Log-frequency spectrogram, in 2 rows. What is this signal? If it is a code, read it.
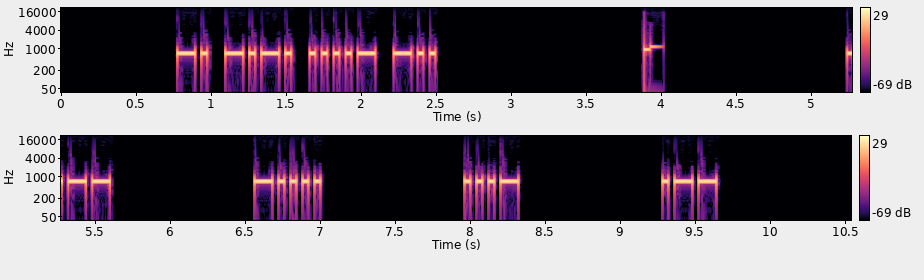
Morse code, heard as a keyed tone, about 30 wpm, spaced as for 13 wpm, 700 Hz. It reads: NC4D W6VW
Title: USA Call Signs - 4 Characters - 8x Character Spacing - 30wpm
